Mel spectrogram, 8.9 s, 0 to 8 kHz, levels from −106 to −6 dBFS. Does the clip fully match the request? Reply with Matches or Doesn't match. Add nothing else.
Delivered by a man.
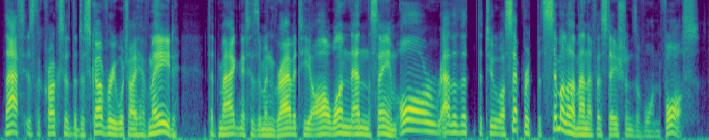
Matches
